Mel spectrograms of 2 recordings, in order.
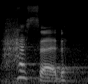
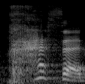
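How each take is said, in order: First: It begins with a soft English ch sound. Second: It begins with a rough sound from the throat. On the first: The speaker calls it wrong. "Not chesed" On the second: The speaker calls it right. "It's got that guttural, like, reach all the way to the back of your throat"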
